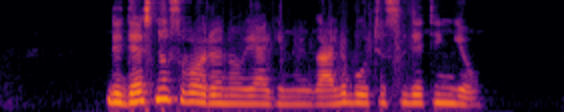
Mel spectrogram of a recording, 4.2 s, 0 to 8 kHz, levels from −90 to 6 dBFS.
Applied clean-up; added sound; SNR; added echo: neural separator model SepFormer DNS4.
